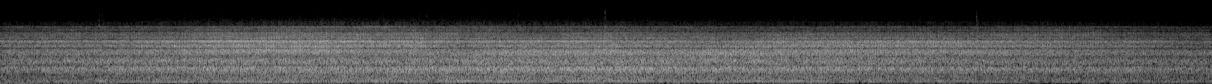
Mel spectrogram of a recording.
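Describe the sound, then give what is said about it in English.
A loud, steady roar of the propellers of a Tu-95 bomber, two sets of 18-foot blades spinning in opposite directions, droning continuously with layered engine harmonics, swelling slightly then easing as the plane taxis and takes off. No voices. “Here's a clip from a YouTube video of a bear taxiing and taking off. The roar is of course the propellers”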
